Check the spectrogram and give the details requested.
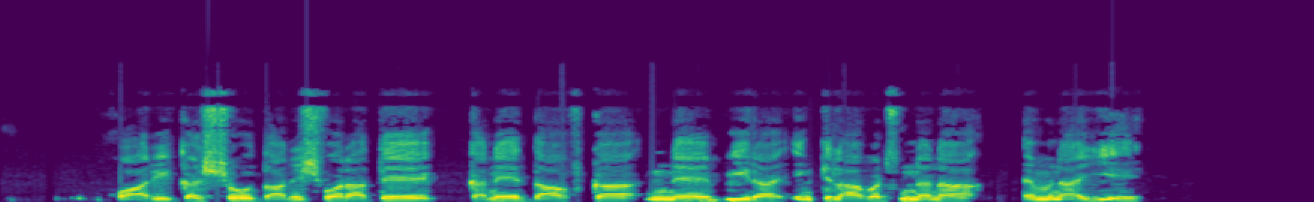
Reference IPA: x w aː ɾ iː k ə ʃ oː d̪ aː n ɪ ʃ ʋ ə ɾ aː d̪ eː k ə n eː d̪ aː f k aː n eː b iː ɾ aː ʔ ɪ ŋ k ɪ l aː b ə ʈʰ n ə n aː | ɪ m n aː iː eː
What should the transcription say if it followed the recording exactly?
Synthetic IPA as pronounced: x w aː ɾ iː k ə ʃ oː d̪ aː n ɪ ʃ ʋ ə ɾ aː t̪ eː k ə n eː d̪ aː f k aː n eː b iː ɾ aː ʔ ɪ ŋ k ɪ l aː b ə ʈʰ n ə n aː | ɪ m n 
